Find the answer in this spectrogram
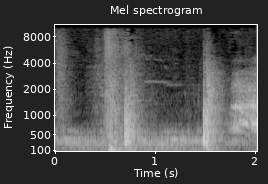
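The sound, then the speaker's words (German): Heavy thuds and a door banging as a sturdy sailor, carrying a heavy chest on his shoulders, stomps through the door into an inn's taproom: a few loud, irregular impacts with quieter rumbling between them. “An einem späten Februarabend polterte ein stämmiger Seemann mit einer brandroten Narbe quer im Gesicht und einer schweren Kiste auf den Schultern durch die Tür der Gaststube.”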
